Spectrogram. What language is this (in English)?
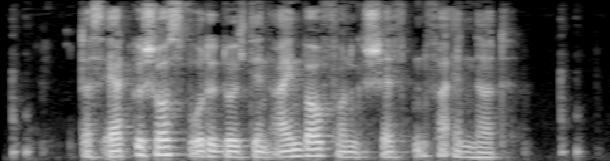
German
